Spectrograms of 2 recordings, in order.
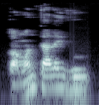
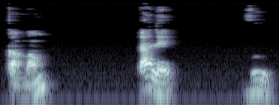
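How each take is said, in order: First: Said in the usual way. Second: Comment, pause, then allez-vous stretched very slowly; very slow, deliberate classroom pronunciation; slow teaching demo. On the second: Shown as a demonstration. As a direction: break it apart and drawl allez-vous for learners. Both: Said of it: "teacher repeats phrase slowly".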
